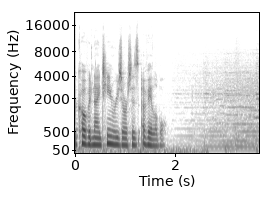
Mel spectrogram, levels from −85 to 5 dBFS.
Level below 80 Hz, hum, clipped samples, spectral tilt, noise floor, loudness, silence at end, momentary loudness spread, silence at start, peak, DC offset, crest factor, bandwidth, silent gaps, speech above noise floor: -52 dBFS; none; under 0.1%; -6 dB/octave; -51 dBFS; -27 LUFS; 0 s; 23 LU; 0 s; -10 dBFS; under 0.1%; 20 dB; 12 kHz; none; 25 dB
